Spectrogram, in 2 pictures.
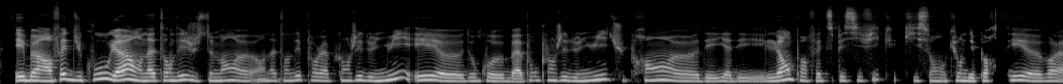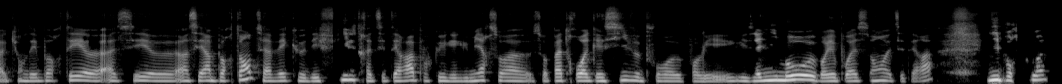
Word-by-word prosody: Eh 185 - +6
ben, 180 -2 +5
en 165 0 +5
fait, 240 0 +4
du 190 -3 0
coup, 250 +7 +1
là, 215 +3 +8
on 170 - 0
attendait 185 +4 +1
justement, 175 0 -2
heu, 160 -1 -4
on 170 - -5
attendait 175 +3 -5
pour 185 -2 -6
la 165 -1 -3
plongée 175 +4 -3
de 175 -2 -2
nuit 225 - +1
et 200 0 +3
heu, 155 -3 +2
donc, 165 +2 -7
heu, 150 -1 0
bah, 135 -3 0
pour 185 +1 -8
plonger 185 -1 -3
de 165 - -3
nuit, 195 +8 +1
tu 205 -5 -10
prends, 190 +2 -1
heu, 155 -3 -2
des 150 0 -4
il 145 - -3
y 155 - -1
a 140 - -3
des 155 +1 -5
lampes, 190 +7 +2
en 175 - -2
fait, 165 -1 -6
spécifiques 175 +6 -7
qui 170 - -9
sont 155 -1 -3
qui 175 +3 -6
ont - - 0
des 155 - +1
portées, 180 +4 -2
heu, 160 -2 +1
voilà, 165 +1 -3
qui - - -17
ont 160 - -4
des 160 0 -2
portées, 180 +3 -2
heu, 170 -2 +1
assez 175 +1 -3
heu, 160 -1 -2
assez 170 +1 -2
importantes 175 - -1
avec, 165 +1 -3
heu, 155 - -2
des 155 +1 -3
filtres, 210 +2 -1
et 155 - -3
cetera, 165 +4 -1
pour 165 -3 -13
que 170 - -4
les 150 -2 -2
lumières 165 +5 -2
soient, 165 -4 -3
heu, 160 - -9
soient 155 - -10
pas 170 - +3
trop 170 0 +2
agressives 165 +2 -1
pour, 155 0 -6
heu, 150 0 -3
pour 145 0 -9
les 145 +3 -4
les 160 -1 -3
animaux, 195 +3 +8
pour 155 -2 -2
les 160 0 +1
poissons, 165 +2 -3
et 160 - -9
cetera, 140 - -8 0.6
ni 205 +1 +11
pour 185 -2 +1 0.2
toi. 210 +1 0
170 Hz, 245 wpm, -23 LUFS, 160-190 Hz, 0.6 s, ni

